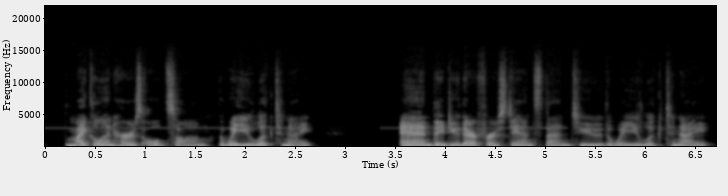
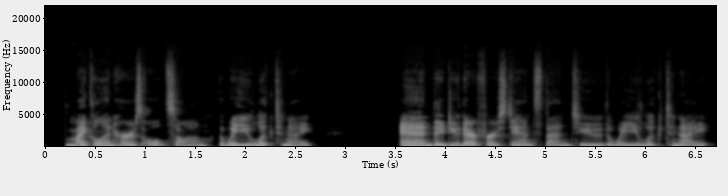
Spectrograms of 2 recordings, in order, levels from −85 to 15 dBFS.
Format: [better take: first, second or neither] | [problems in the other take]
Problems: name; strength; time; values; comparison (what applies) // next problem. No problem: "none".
second | high-pitched whine; faint; until 2.5 s and from 3.5 to 5 s; 3 kHz, 30 dB below the speech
